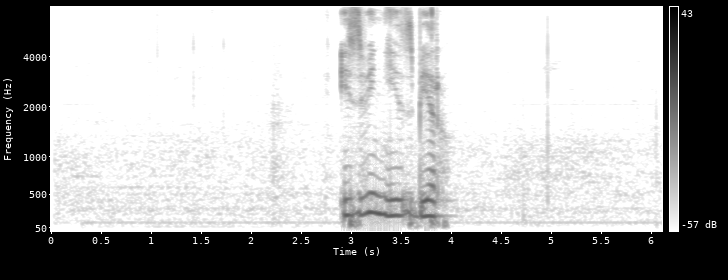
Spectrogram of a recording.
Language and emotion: Russian, neutral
